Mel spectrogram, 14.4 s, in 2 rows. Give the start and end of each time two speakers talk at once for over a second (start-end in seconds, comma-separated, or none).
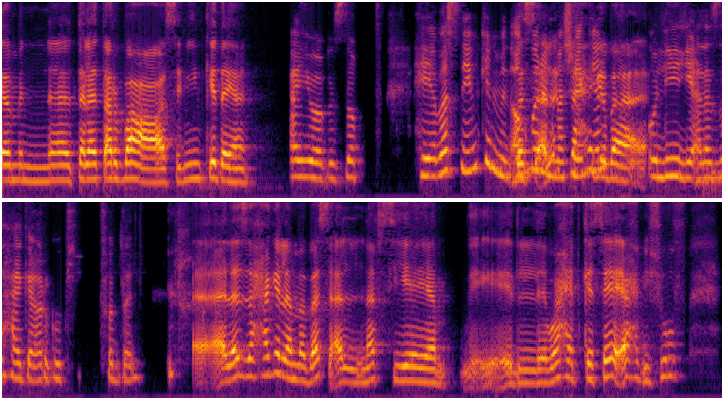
5.1-6.5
